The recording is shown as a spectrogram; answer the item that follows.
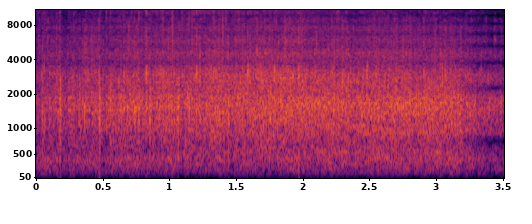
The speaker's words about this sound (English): I'm going to clap it up for young Daniel.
